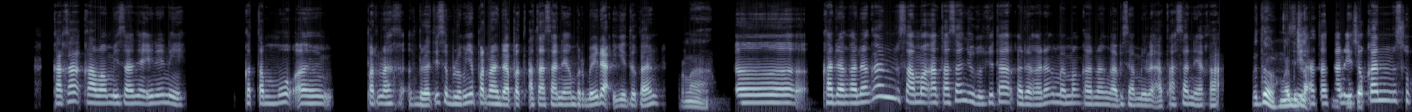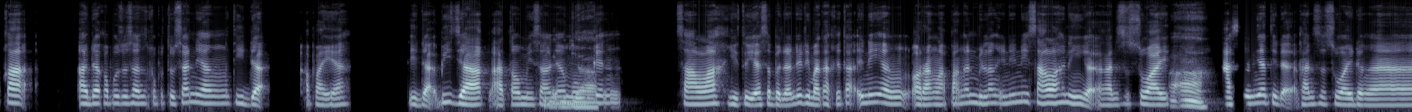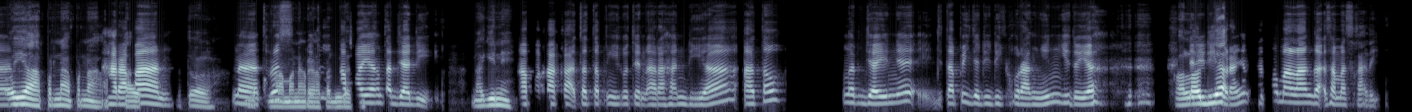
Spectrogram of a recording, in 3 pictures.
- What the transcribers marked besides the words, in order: other background noise; tapping; chuckle
- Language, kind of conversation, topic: Indonesian, podcast, Bagaimana kamu menghadapi tekanan sosial saat harus mengambil keputusan?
